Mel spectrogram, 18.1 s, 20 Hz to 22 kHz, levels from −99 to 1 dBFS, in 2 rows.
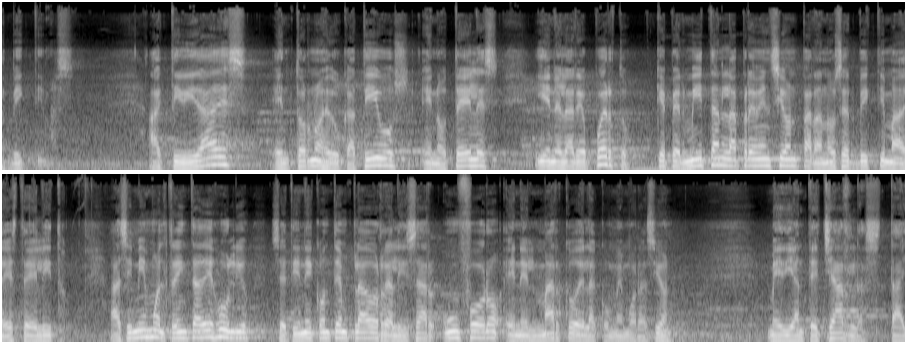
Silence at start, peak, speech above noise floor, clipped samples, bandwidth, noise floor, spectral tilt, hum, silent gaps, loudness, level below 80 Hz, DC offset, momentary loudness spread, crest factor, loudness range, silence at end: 0 s; -2 dBFS; 21 dB; under 0.1%; over 20 kHz; -37 dBFS; -5.5 dB/octave; none; none; -16 LUFS; -42 dBFS; under 0.1%; 12 LU; 14 dB; 4 LU; 0 s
